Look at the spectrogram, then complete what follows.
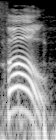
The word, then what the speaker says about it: Fo: me multiple times that I got his name wrong last week. So thank you for that. I kept saying Pho because I had soup on the mind.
